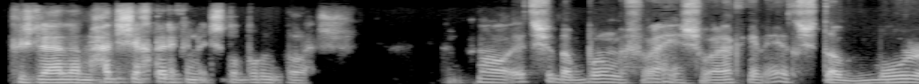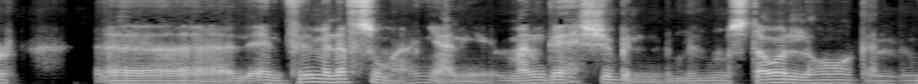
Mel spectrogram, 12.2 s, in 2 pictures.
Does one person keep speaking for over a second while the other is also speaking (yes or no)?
no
